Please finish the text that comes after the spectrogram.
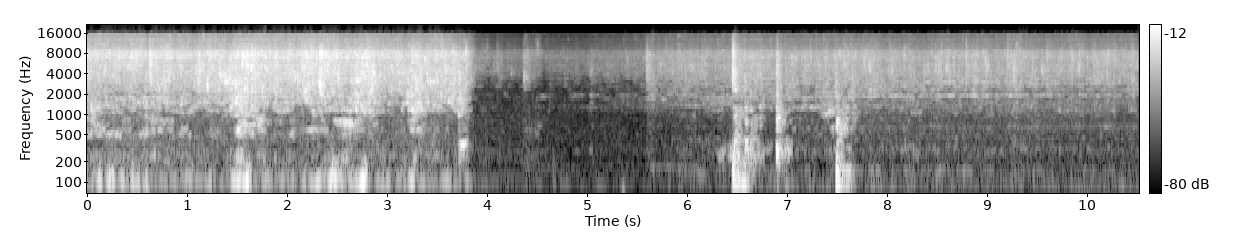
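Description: Rice being washed under a running kitchen tap: steady rushing water for a few seconds, then the flow stops and quieter splashes and sloshing follow, close and alone.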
